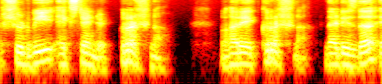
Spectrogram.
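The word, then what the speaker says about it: Kṛṣṇa: So if you have seen in Roman case, Krishna, the R has a dot below it. It is a vowel. So the exact pronunciation should be Krishna. The R should be extended. Krishna.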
